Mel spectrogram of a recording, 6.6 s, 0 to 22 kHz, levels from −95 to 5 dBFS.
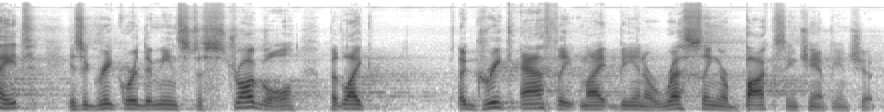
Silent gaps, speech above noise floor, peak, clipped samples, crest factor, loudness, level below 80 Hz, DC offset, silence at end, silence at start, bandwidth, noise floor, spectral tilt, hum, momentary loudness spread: none; 26 dB; -4 dBFS; under 0.1%; 22 dB; -25 LUFS; -74 dBFS; under 0.1%; 0.1 s; 0 s; over 20 kHz; -52 dBFS; -4 dB/octave; none; 11 LU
